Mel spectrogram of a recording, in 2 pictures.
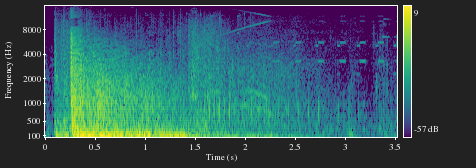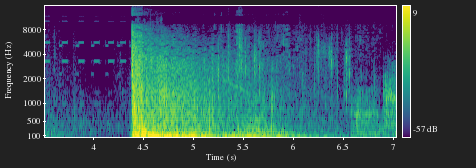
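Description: A gun fires loud, booming blasts that echo and fade.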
